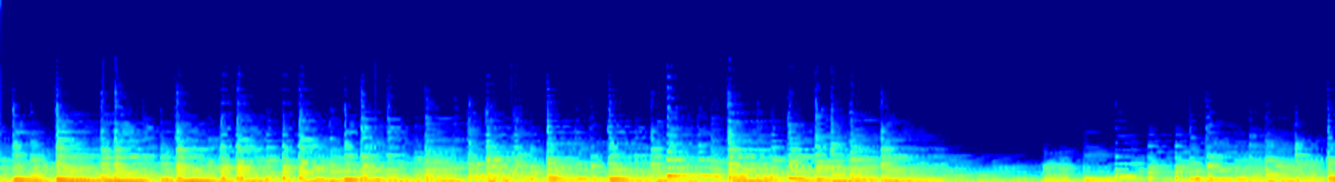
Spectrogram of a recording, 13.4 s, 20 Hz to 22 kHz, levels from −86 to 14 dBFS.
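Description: This music clip has nothing technically wrong with it that can be heard.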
